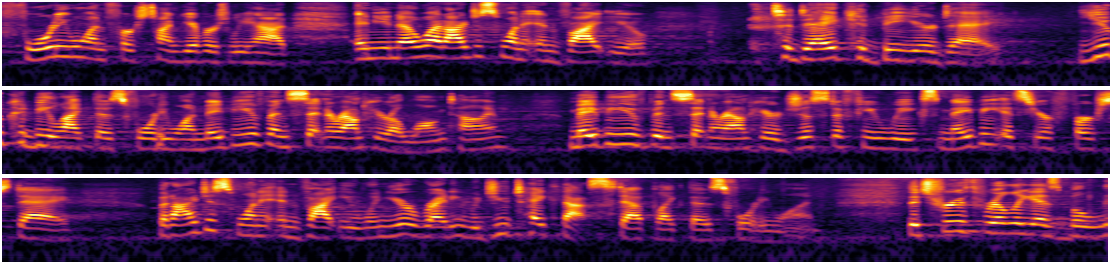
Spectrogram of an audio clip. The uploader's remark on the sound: Spoke at our REFRESH conference in Nassau, Bahamas. This podcast is her teaching session on Day 01.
